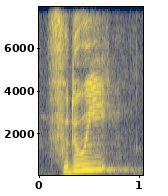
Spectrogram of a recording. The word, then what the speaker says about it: fruit: In English, it's fruits, and in French, it's fruit.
